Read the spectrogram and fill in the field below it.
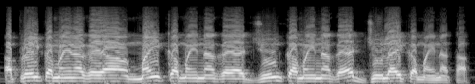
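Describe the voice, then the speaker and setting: Male preacher with a somewhat high voice, lively testimony storyteller who keeps quizzing the audience, faint music behind. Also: normal speed. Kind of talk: sermon testimony.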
